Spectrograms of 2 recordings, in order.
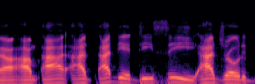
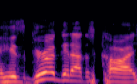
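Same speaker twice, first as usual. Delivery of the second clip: usual speaking voice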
